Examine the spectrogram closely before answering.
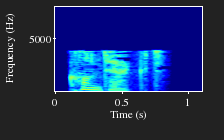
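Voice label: "contact", English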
